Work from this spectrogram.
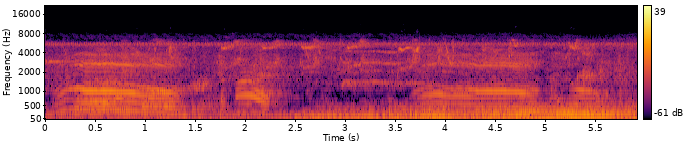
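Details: Fighting domestic cat giving long, bending yowls that swoop up and down, several overlapping wails in quick succession, then a quieter stretch with a low droning hum underneath.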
